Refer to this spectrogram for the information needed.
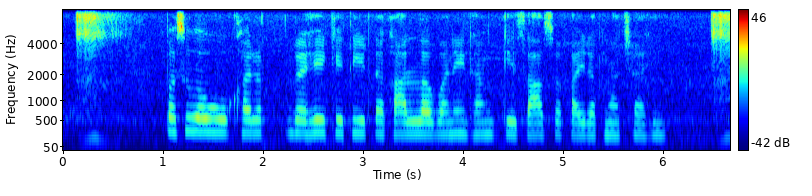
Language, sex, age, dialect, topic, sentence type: Chhattisgarhi, male, 60-100, Central, agriculture, statement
